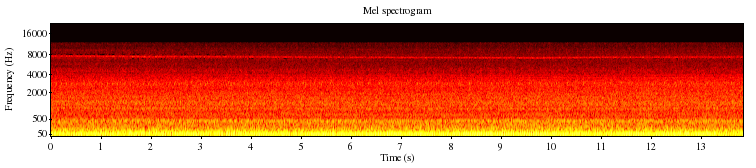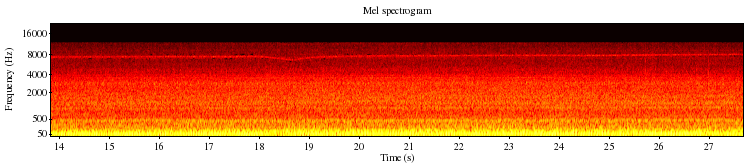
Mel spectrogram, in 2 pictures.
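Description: A truck's diesel engine drones steadily at cruising speed.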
